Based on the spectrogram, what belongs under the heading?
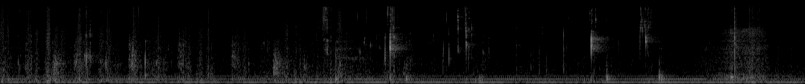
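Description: A man chewing a mouthful of soft Quorn vegan jerk mini fillet close to a clip-on microphone: scattered soft mouth clicks and smacks, with two sharper clicks about four and six seconds in. A faint steady low hum runs underneath.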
